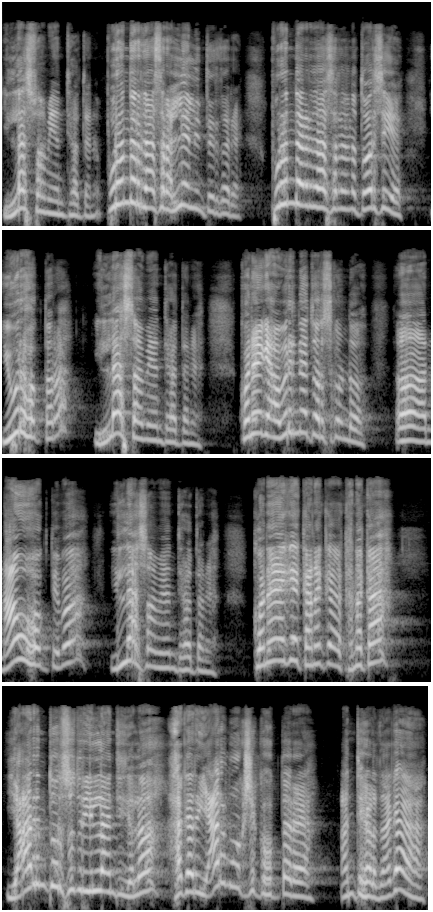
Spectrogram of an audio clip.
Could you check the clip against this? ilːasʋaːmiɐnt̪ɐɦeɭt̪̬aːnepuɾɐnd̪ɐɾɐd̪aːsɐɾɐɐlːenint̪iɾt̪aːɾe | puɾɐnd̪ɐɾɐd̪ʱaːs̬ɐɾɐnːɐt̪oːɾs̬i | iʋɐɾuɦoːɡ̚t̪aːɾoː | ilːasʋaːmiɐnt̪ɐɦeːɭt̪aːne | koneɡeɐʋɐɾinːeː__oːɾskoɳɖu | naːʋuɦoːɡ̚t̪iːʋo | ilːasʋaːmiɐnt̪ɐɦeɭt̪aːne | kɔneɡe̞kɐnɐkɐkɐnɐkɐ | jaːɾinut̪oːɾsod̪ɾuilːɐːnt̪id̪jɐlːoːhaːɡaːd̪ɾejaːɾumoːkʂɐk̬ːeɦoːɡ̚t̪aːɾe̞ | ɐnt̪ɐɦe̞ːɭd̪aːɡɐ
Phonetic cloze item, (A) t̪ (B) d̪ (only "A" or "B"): A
